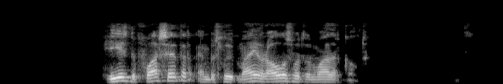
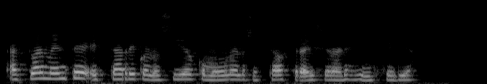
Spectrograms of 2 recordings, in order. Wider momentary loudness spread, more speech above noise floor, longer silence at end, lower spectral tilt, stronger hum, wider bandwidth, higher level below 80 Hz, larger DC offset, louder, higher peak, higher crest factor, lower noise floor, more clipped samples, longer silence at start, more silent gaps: about the same, 7 LU vs 8 LU; first, over 74 dB vs 39 dB; first, 1.35 s vs 0.75 s; second, -5.5 dB/octave vs -8 dB/octave; neither; second, 7.4 kHz vs 12 kHz; first, -60 dBFS vs -72 dBFS; neither; first, -16 LUFS vs -33 LUFS; first, -2 dBFS vs -18 dBFS; about the same, 18 dB vs 16 dB; first, under -90 dBFS vs -72 dBFS; neither; first, 1.05 s vs 0.05 s; neither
